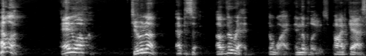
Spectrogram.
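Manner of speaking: energetic, pumped-up, high, swooping show-host voice. Podcast host opens the episode, trying to get energy up, in a pumped-up intro voice. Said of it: "I don't know why I'm talking like this".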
